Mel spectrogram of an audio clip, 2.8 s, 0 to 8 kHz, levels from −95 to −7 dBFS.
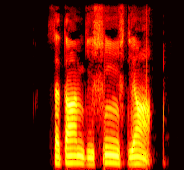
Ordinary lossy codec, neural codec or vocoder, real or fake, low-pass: AAC, 48 kbps; none; real; 7.2 kHz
